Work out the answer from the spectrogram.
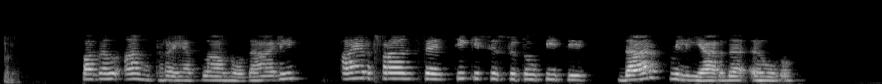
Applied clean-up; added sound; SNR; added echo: neural mask model DeepFilterNet 3.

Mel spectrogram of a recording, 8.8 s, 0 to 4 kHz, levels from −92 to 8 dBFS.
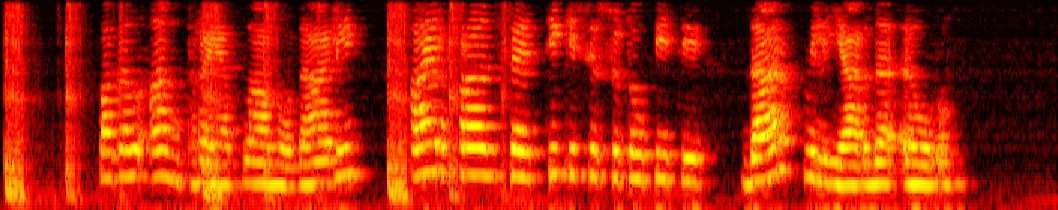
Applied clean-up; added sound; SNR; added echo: none; Fart; 11 dB; reverberation time 0.2 s.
